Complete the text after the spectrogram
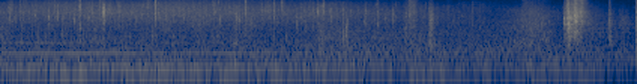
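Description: A video game's low, rumbling background sound plays steadily.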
